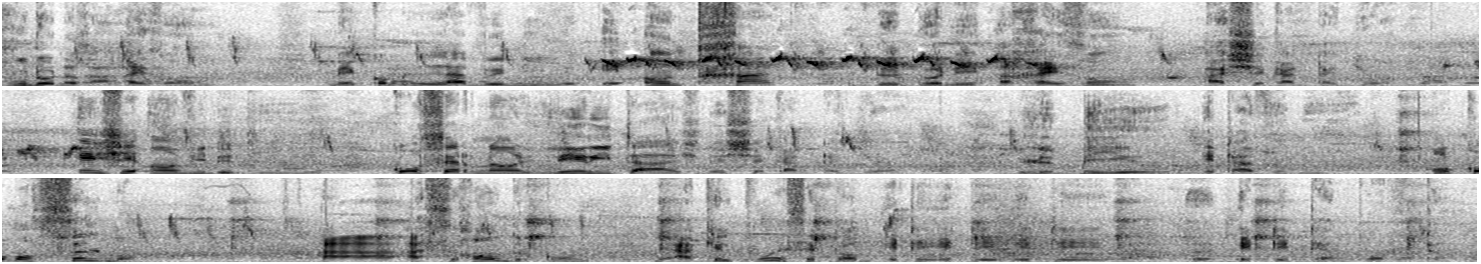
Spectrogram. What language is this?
French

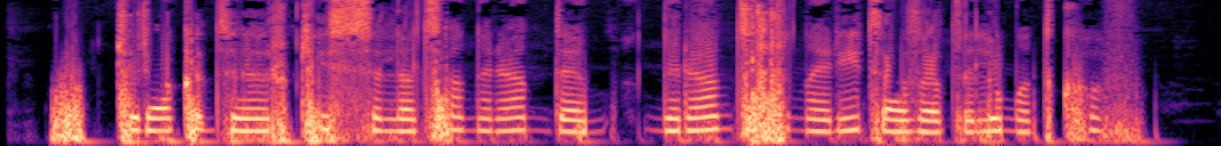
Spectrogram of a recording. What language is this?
Armenian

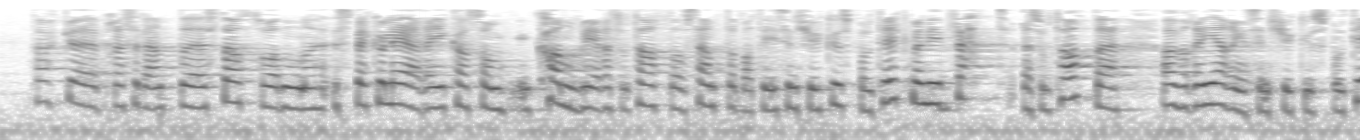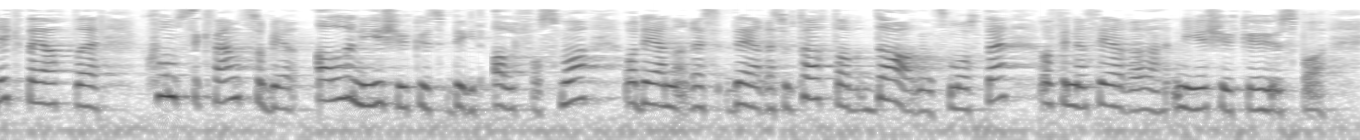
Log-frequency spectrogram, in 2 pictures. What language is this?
Norwegian Nynorsk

